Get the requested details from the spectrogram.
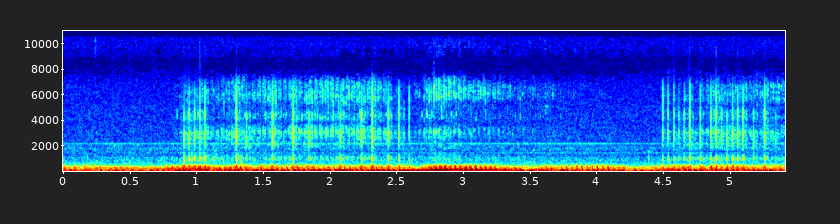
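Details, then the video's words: Sleeping female house cat, eyes open, snores in a low, rough rumble that comes in slow breath-paced surges, with faint hiss on each breath. The room is otherwise quiet. "My cat is snoring with her eyes open"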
